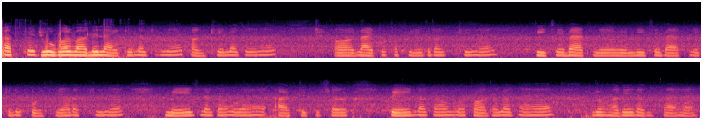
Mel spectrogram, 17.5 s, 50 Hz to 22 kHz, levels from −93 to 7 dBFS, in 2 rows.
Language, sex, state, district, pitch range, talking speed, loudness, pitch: Hindi, female, Haryana, Charkhi Dadri, 185-210 Hz, 150 wpm, -20 LUFS, 200 Hz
